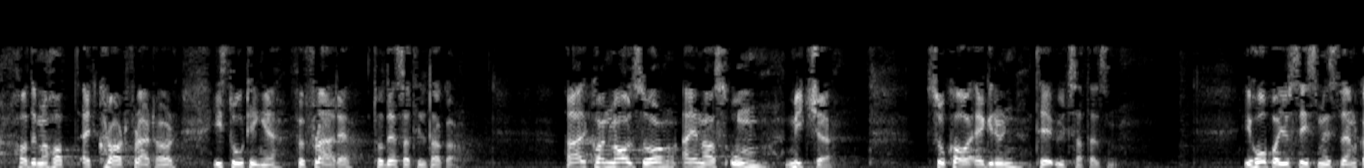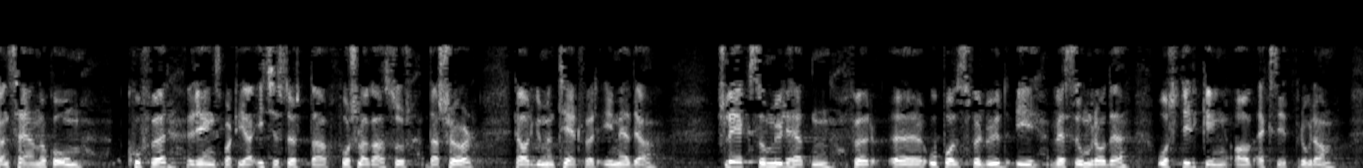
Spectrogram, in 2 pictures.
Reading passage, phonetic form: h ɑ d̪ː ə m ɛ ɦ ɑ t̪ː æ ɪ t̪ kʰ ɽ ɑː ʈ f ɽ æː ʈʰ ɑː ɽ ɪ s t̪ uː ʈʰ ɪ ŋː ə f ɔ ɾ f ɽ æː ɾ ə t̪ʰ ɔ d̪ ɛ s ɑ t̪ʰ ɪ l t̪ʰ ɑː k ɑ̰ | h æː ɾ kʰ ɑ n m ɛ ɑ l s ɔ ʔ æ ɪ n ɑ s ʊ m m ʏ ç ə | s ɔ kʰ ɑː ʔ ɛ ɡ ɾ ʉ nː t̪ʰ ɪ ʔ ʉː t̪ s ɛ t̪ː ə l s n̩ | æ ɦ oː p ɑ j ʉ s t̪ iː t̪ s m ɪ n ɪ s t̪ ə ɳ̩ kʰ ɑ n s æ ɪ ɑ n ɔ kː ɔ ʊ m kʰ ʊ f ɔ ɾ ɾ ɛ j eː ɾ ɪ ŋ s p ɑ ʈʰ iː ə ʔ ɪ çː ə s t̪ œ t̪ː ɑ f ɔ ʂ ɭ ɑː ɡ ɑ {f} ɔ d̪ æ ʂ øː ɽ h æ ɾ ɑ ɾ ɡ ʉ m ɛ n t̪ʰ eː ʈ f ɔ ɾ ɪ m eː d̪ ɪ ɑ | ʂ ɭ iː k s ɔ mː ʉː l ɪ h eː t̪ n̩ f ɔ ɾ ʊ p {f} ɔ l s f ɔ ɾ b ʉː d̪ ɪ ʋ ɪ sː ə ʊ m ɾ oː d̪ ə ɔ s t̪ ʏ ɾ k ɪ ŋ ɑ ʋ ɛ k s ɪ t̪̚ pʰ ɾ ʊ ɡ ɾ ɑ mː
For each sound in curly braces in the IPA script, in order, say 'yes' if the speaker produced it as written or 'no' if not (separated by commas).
no, no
